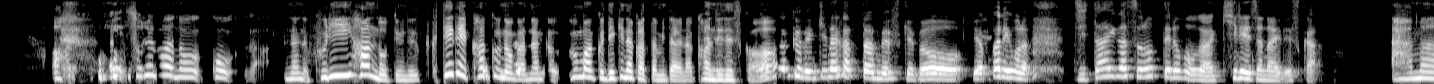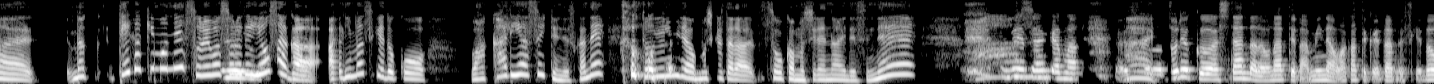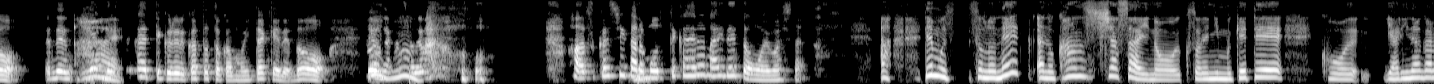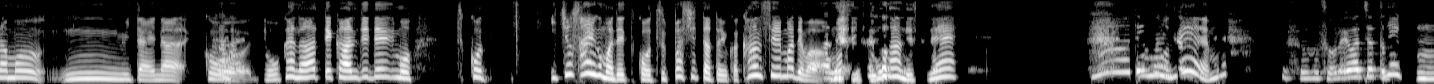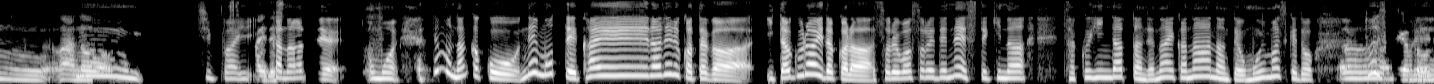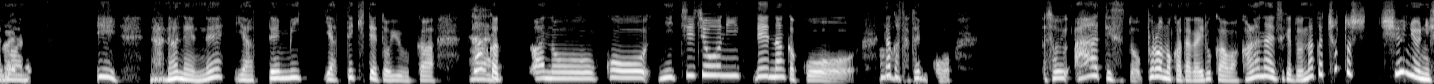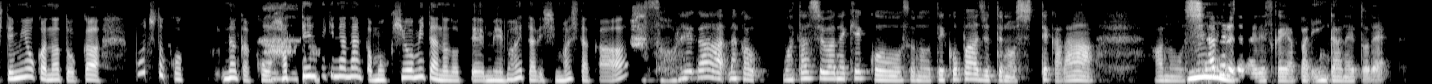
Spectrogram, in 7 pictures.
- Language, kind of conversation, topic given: Japanese, podcast, あなたの一番好きな創作系の趣味は何ですか？
- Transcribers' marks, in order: laugh; laughing while speaking: "そうなんです"; unintelligible speech; laughing while speaking: "うんまくできなかったんですけど、やっぱり、ほら"; laughing while speaking: "そうなん"; laugh; laughing while speaking: "ほ 恥ずかしいから"; unintelligible speech; laughing while speaking: "そうなんですよ。もうなんか"; laughing while speaking: "はい"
